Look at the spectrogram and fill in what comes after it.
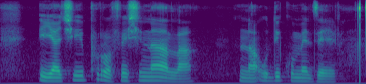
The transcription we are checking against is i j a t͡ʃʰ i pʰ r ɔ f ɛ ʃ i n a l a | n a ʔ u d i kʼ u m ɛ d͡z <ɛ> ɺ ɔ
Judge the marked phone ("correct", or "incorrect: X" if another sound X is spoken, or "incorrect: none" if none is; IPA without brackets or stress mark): incorrect: ɛː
